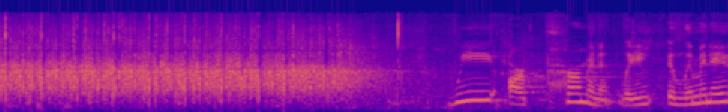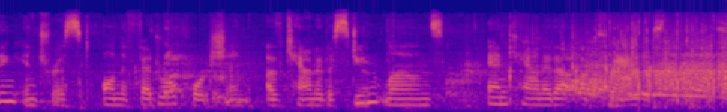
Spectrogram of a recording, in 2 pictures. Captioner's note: applause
